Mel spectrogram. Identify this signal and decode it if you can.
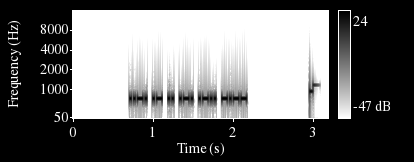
Morse code, heard as a keyed tone, about 52 wpm, 700 Hz. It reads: FAIRLY
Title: Sentences from Top 1100 Words - New Word Drill - 50wpm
